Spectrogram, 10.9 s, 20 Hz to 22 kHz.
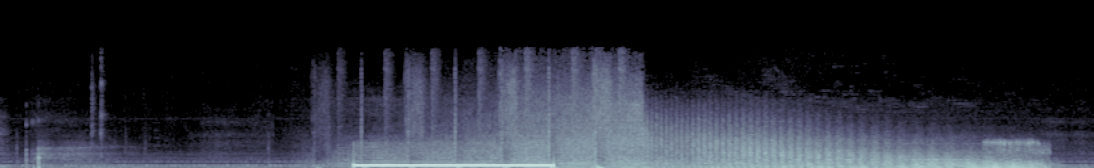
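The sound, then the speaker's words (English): Telephone tone on a prank call: a loud, steady single-pitch tone holds for about two seconds among a few sharp clicks, then gives way to a continuous buzzing line noise. “please leave your message for 6. oh, this one's ringing.”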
